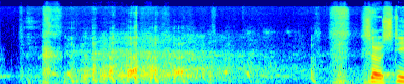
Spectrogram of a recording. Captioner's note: audience laughs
